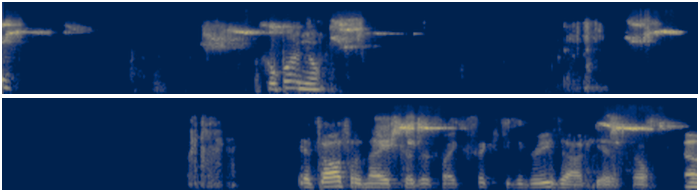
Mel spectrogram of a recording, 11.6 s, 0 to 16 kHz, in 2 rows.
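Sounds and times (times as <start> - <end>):
small pet birds chirping: 0.0 - 3.6, 4.6 - 6.0, 7.3 - 11.5
speech: 2.1 - 3.0, 8.3 - 11.5.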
